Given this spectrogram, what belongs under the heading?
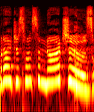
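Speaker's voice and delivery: loud, desperate pleading, very high. Asking whether this line could get them in anywhere, said in a desperate voice. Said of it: "if I just say in a desperate voice".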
